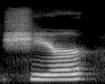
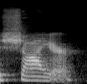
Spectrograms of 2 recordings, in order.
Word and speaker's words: Shire: Another one that I had trouble with is sheer or shire. So I love Lord of the Rings. Love Lord of the Rings. And the hobbits are from the Shire. S-H-I-R-E, Shire. And that's how they say it in the movie. So when I see that word, I think Shire.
